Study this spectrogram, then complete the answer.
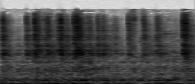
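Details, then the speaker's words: Trailer wheel spun by hand: coarse uneven low growl with a gritty rasp, while the wheel on the other side spins silently; the bearings are dead and need replacing; worn wheel bearing. "ça fait du bruit les roulements sont morts et fou à changer"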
